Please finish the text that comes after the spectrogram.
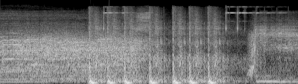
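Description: Rapid bursts of gunfire at a bird crack out in a fast, even rhythm, about nine loud shots in under two seconds over a steady background hiss, followed by a fading whoosh.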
